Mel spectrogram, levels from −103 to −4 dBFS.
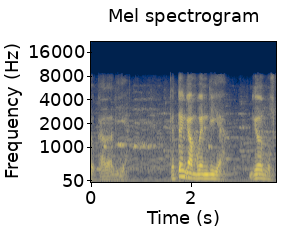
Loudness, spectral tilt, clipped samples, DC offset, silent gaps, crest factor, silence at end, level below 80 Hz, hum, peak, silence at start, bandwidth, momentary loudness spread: -21 LUFS; -6 dB/octave; under 0.1%; under 0.1%; none; 20 dB; 0 s; -52 dBFS; none; -2 dBFS; 0 s; 8.8 kHz; 23 LU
